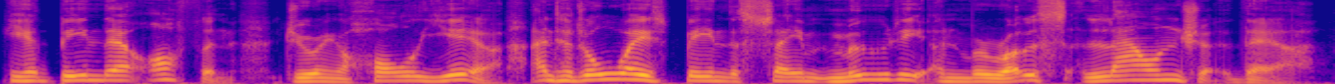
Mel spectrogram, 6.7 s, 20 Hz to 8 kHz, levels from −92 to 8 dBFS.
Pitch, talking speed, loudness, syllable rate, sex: 145 Hz, 180 wpm, -18 LUFS, 4.9 syllables/s, male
